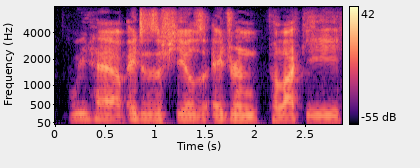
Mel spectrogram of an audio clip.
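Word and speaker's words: Adrianne Palicki: Anyway, next up we have Agents of S.H.I.E.L.D.'s Adrian Palicki. I guess that's how you pronounce the name.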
